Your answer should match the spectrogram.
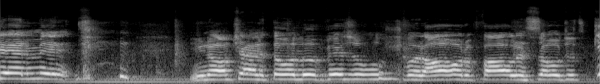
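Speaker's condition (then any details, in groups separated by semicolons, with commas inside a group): No condition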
